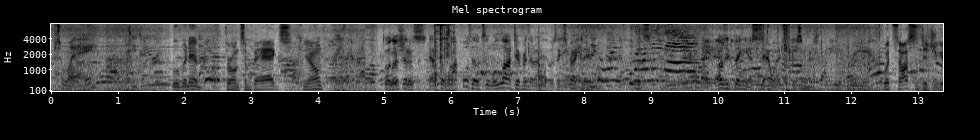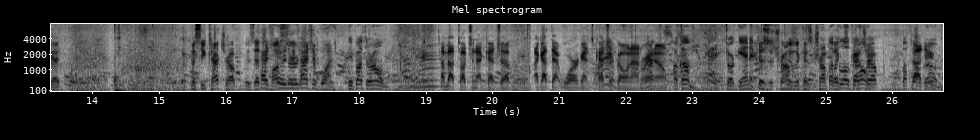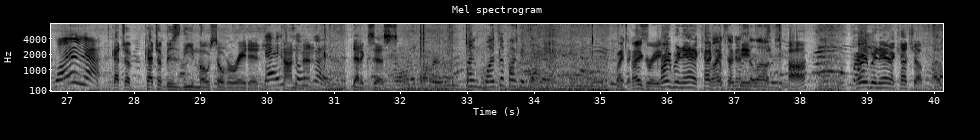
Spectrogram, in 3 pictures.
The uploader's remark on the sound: Our recording from Community Beer Works new space!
